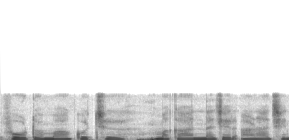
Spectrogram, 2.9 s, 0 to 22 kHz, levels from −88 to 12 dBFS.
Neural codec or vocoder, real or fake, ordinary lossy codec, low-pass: none; real; none; 7.2 kHz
